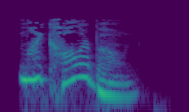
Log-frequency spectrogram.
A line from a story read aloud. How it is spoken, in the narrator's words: she gasped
